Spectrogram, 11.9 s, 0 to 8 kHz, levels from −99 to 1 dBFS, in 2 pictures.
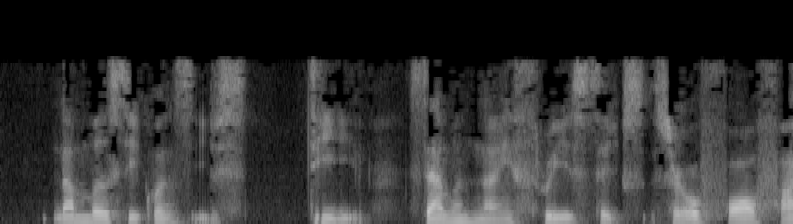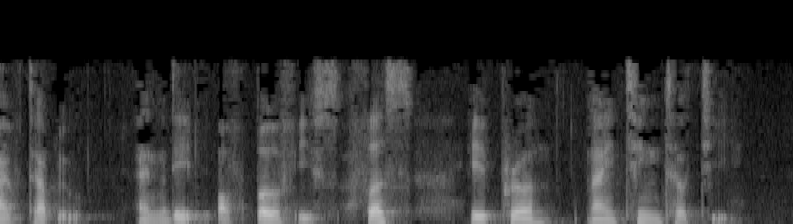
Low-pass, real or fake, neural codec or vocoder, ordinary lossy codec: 7.2 kHz; fake; codec, 16 kHz, 0.8 kbps, ZipCodec; MP3, 24 kbps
